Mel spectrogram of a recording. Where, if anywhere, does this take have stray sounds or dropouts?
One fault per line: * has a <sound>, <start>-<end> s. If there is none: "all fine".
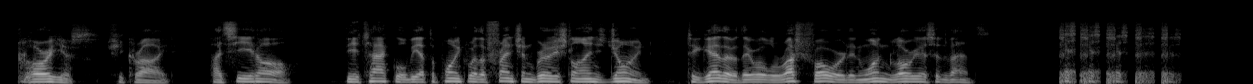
* has a laugh, 10.6-11.8 s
